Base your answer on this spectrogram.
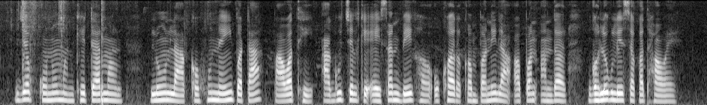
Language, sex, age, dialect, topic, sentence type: Chhattisgarhi, female, 18-24, Eastern, banking, statement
